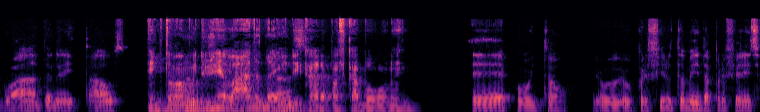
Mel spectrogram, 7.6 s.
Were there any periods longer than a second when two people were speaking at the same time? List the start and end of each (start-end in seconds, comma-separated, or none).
1.8-3.1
